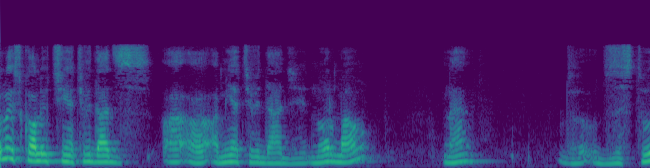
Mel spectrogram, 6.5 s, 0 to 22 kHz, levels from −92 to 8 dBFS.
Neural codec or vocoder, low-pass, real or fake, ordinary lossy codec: none; 7.2 kHz; real; none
